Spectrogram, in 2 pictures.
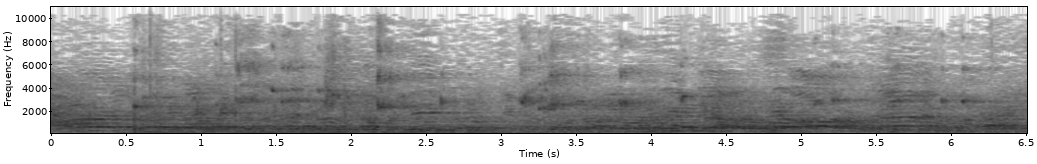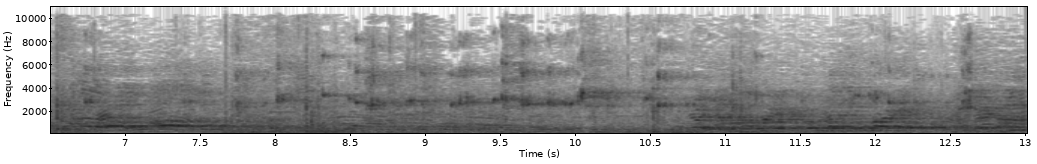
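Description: Basketball game sound in a gymnasium: a ball bouncing on the hardwood court among the voices of the crowd and players, echoing in the large hall.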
